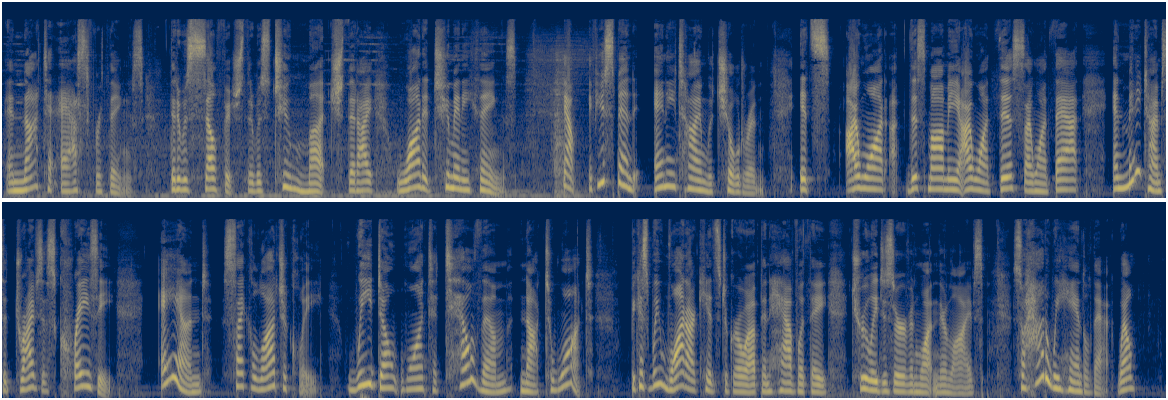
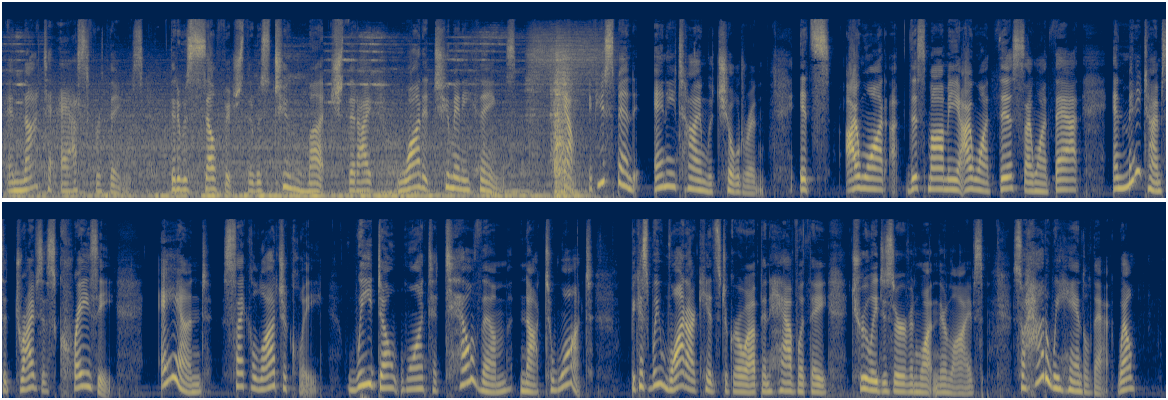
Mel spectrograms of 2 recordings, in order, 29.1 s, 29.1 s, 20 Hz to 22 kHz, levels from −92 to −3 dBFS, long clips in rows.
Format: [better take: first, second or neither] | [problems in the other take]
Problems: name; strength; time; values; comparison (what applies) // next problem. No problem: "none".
first | train or aircraft noise; loud; until 7.5 s; 5 dB below the speech; faint in the first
